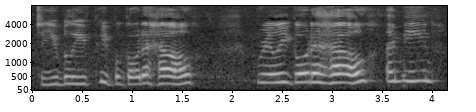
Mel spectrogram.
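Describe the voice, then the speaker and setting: Woman voicing a high, troubled young country boy. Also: moderate pace, warm tone, lightly acted, poor audio. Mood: troubled, searching. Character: grieving, troubled country boy of about ten.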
